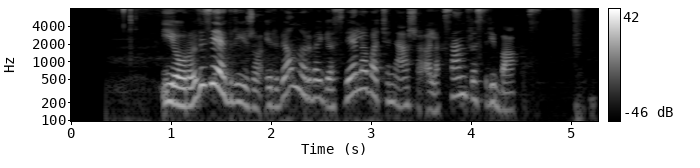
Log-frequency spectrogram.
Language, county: Lithuanian, Alytus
